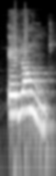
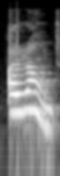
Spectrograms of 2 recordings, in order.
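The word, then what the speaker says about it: around: इसे हम बोलते हैं, बहुत सारे बच्चे इसे मिस प्रोनाउंस करते हैं, दैट इज अराउंड। वो टोटली गलत है। The correct pronunciation is अराउंड। Something is अराउंड मी, अराउंड। यानी कि यहां पर ए को क्या प्रोनाउंस कर रहे हैं हम, थोड़ा बोल करके रुक जा रहे हैं।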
